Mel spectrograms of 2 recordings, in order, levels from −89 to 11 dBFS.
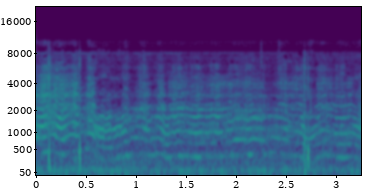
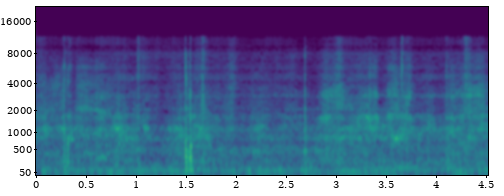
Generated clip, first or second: second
